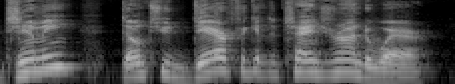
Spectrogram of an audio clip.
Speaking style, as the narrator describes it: One woman shouted

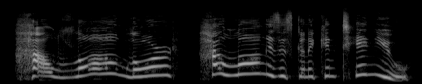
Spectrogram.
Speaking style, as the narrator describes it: ached and cried out to God like David did in Psalm 6, verse 3, where he cried

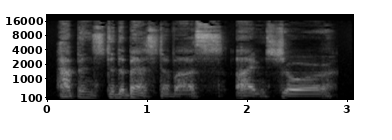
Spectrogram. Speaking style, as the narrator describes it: Althod replied gruffly

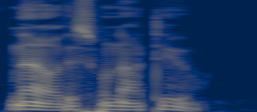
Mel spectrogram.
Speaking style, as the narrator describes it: she sighs

